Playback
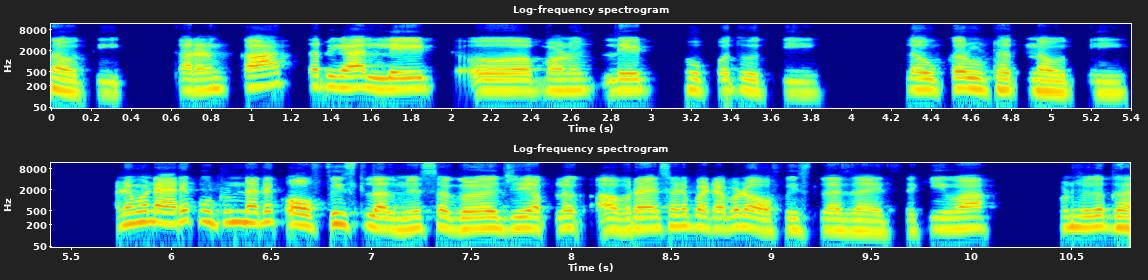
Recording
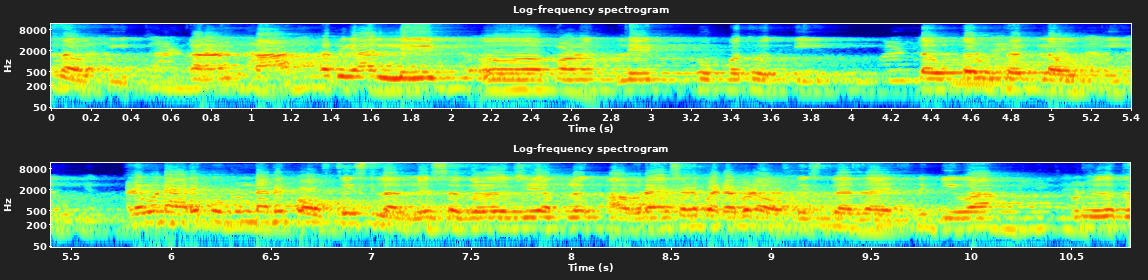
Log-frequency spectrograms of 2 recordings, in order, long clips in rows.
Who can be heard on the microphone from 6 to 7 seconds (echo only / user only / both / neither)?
both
